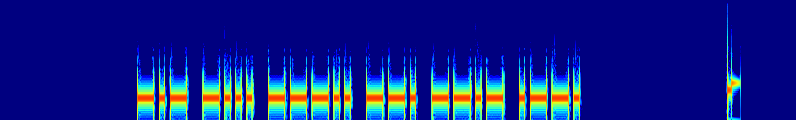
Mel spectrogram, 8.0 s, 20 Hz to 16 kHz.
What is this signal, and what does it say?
Morse code, heard as a keyed tone, about 22 wpm, 700 Hz. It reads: KB8GQP
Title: USA Call Signs Repeated 3x 22wpm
